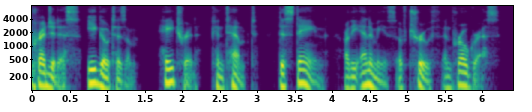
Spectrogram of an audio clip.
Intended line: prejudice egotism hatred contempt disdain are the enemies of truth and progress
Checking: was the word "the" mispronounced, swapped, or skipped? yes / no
no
